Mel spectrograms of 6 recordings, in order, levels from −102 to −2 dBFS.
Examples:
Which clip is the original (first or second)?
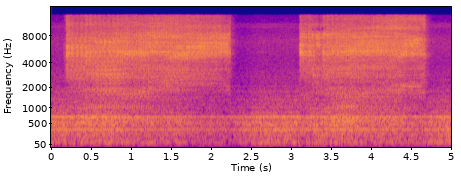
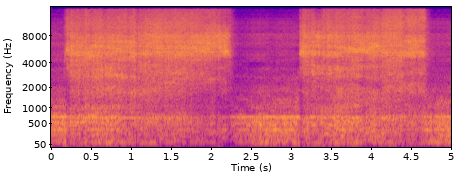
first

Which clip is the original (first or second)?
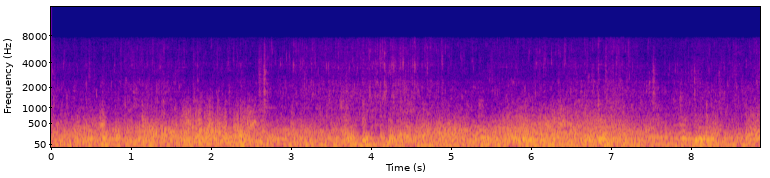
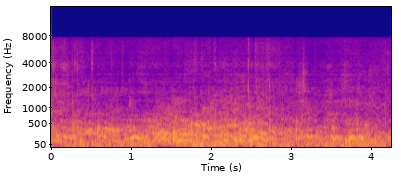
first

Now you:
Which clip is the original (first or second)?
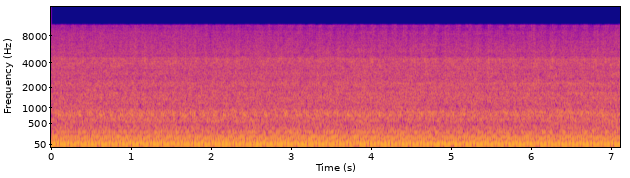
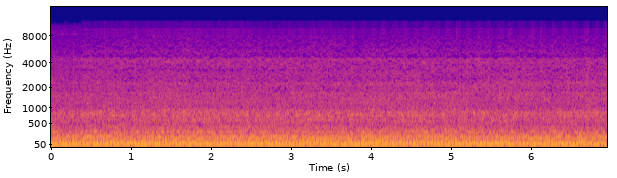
first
